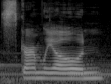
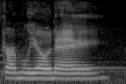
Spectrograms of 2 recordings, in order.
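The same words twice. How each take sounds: First: The name is said the old misread way. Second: The name is said the voiced way. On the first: This is how the name was long read silently. The speaker calls it wrong. "it's not" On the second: This is how the name is spoken in the game. The speaker calls it right.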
